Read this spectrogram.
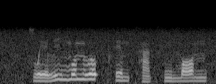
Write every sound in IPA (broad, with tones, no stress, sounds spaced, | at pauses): t͡s w e˨˩ l i˥˧ m o˦ n l o˦ ʔ pʰ e˦ m t̪ʰ ã˨˩ t̪ʰ ĩ˧ m ɔ˦ n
